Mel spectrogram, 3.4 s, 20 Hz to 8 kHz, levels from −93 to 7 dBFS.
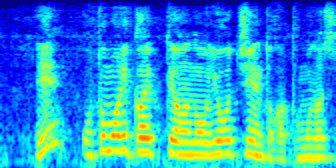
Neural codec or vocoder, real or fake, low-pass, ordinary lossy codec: codec, 16 kHz, 4.8 kbps, FACodec; fake; 7.2 kHz; Opus, 24 kbps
